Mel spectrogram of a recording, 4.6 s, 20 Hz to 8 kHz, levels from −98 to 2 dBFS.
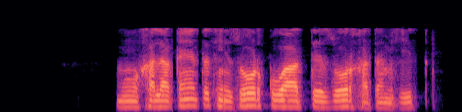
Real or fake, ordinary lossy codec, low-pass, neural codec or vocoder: real; AAC, 16 kbps; 7.2 kHz; none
